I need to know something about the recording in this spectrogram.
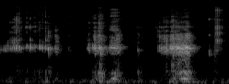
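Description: Threaded lid of a Q-Cup Max hydrogen water bottle being twisted on by hand: three short grating bursts from the threads, a bit under a second apart.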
